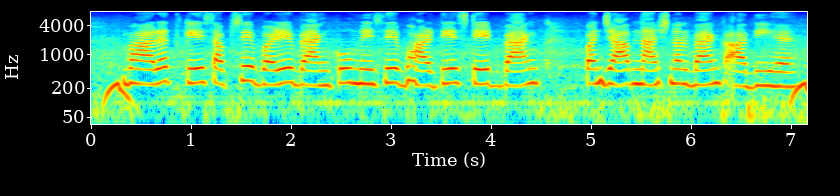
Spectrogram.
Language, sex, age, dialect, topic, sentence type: Hindi, female, 18-24, Awadhi Bundeli, banking, statement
